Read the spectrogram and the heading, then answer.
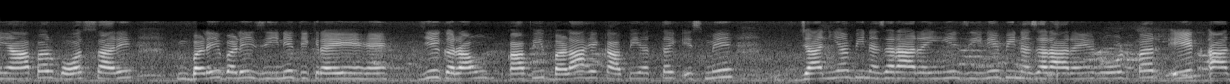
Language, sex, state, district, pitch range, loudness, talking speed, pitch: Hindi, female, Maharashtra, Nagpur, 260-300 Hz, -15 LUFS, 175 wpm, 275 Hz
